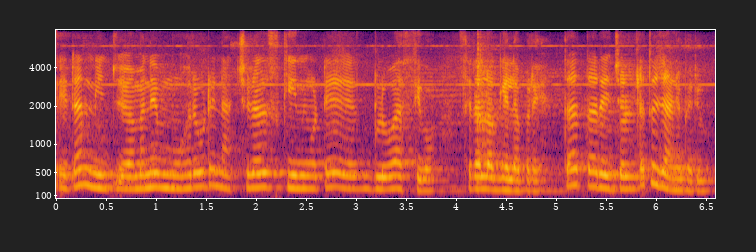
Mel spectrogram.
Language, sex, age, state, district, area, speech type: Odia, female, 18-30, Odisha, Puri, urban, spontaneous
